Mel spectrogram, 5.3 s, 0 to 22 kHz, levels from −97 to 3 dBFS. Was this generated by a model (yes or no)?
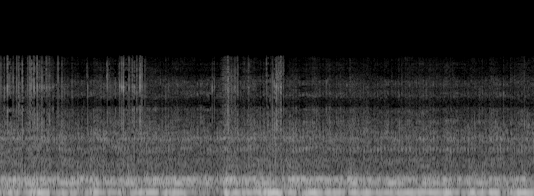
yes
